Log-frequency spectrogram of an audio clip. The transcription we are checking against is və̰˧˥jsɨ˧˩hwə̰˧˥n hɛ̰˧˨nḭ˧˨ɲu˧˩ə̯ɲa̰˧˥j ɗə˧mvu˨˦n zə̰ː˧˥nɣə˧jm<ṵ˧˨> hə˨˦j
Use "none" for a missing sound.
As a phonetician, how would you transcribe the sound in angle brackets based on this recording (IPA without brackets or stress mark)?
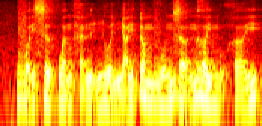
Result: ṵ˧˨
